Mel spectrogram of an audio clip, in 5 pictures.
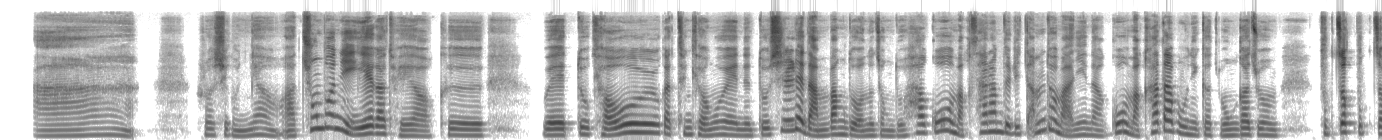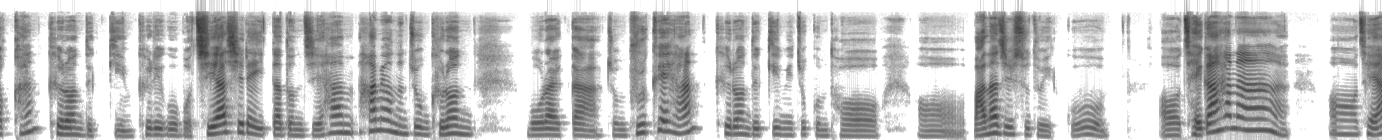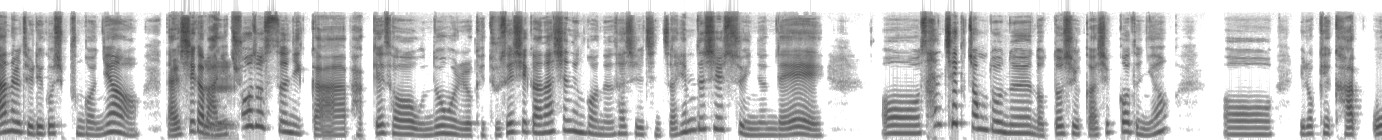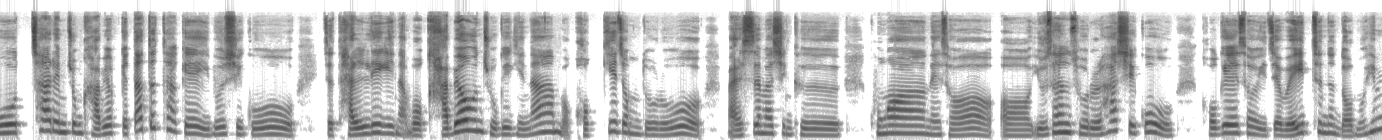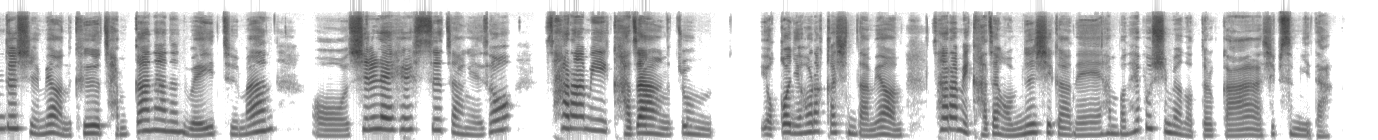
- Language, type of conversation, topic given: Korean, advice, 피로 신호를 어떻게 알아차리고 예방할 수 있나요?
- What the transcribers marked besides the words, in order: tapping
